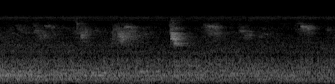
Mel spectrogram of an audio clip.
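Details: Swinhoe's white-eye near its nest, a parent after the nestlings fledged, giving thin, high, short chirps about every half second, one louder note in the middle, over a steady background hiss.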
